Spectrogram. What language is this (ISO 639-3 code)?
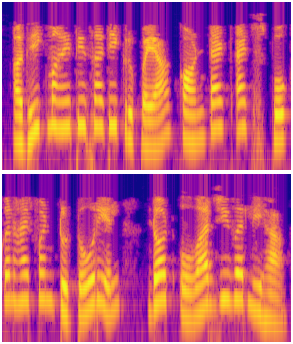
mar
